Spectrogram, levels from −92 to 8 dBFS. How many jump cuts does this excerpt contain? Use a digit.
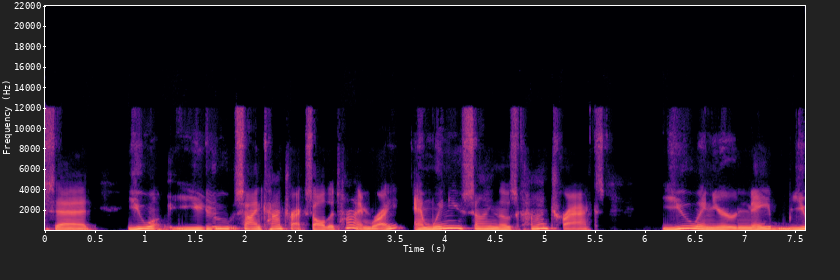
0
